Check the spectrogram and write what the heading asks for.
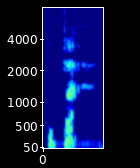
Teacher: O seems to raise to an U.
